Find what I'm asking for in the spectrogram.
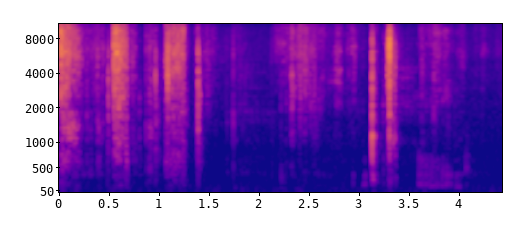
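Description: Paper being cut down to size for a mixed-media background collage, with several short crisp tearing and snipping bursts spaced irregularly across a quiet room.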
